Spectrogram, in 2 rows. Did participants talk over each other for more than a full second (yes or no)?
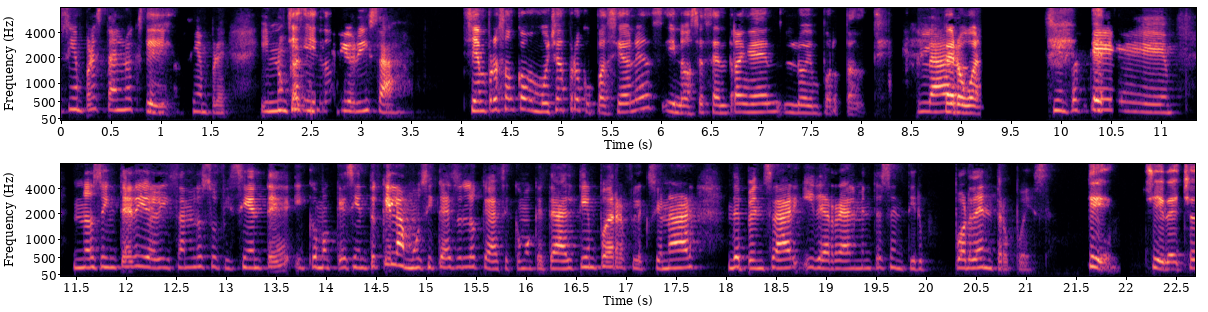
no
